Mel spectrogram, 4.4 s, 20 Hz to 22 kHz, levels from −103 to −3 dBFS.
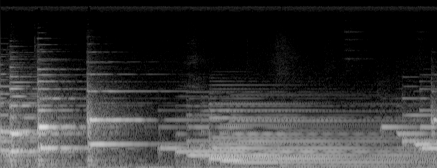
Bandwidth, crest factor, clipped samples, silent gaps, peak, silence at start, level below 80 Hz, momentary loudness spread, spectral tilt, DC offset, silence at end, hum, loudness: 19 kHz; 20 dB; under 0.1%; none; -12 dBFS; 0 s; -52 dBFS; 16 LU; -8 dB/octave; under 0.1%; 0 s; none; -32 LUFS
